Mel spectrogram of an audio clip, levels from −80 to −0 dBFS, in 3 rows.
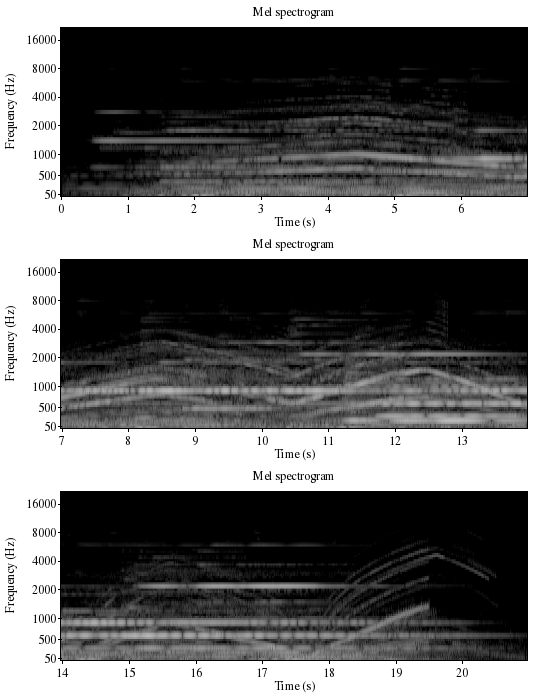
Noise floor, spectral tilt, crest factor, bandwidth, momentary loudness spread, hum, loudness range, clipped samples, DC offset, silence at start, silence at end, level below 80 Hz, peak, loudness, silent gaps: -61 dBFS; -7 dB/octave; 16 dB; 8.6 kHz; 16 LU; none; 12 LU; under 0.1%; under 0.1%; 0.5 s; 0.55 s; -58 dBFS; -16 dBFS; -31 LUFS; none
